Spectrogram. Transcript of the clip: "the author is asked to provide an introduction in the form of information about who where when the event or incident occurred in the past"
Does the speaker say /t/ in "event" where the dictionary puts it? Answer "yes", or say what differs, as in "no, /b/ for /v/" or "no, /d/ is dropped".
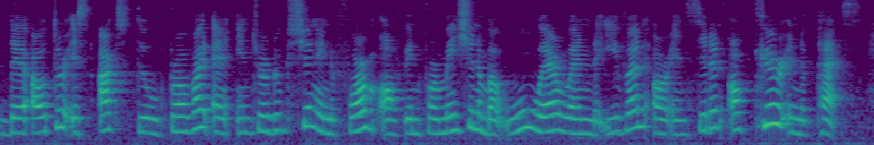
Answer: no, /t/ is dropped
